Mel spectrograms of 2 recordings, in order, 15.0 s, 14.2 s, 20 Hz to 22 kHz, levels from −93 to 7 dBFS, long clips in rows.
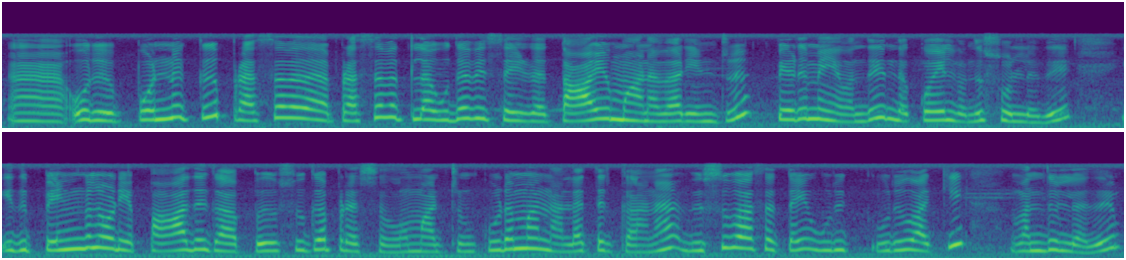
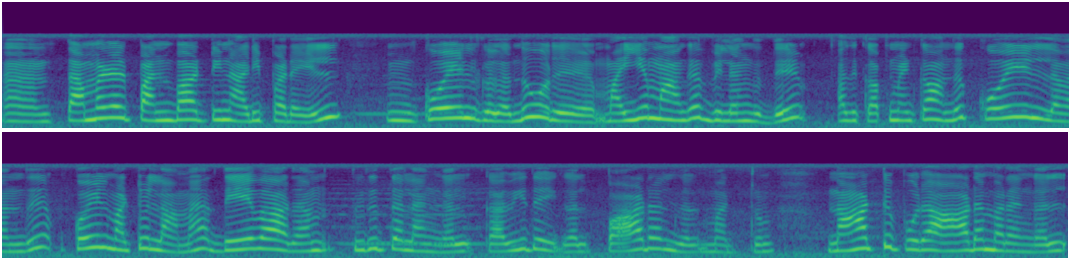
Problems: background sounds at intervals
